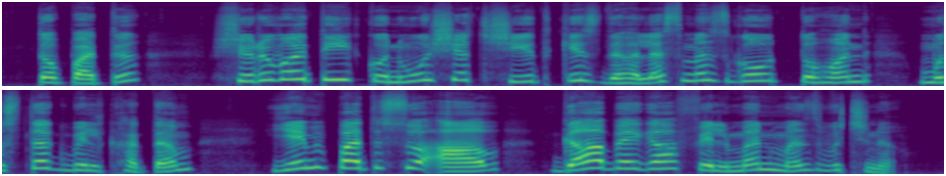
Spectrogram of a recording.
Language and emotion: Kashmiri, neutral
